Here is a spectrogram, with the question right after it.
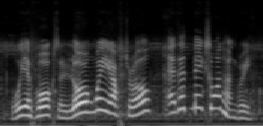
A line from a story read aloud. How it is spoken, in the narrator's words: Brave Hunter clacked his tongue and said cheerfully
